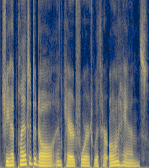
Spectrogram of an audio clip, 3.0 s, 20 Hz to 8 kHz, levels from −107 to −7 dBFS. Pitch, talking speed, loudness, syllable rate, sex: 160 Hz, 260 wpm, -18 LUFS, 5.2 syllables/s, female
